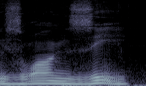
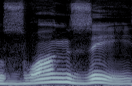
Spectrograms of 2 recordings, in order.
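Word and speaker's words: Zhuangzi: philosophical trappings of dosm so Zang Z spelled z h u a n g z Zang Z or it could be hang Z I'm not an authority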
